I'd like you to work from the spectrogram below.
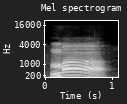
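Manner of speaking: माँ said high, vowel through the nose; clear demo. Shown as a demonstration. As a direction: model माँ for children to repeat. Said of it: "इन शब्दों का उच्चारण करें".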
